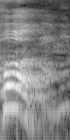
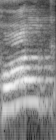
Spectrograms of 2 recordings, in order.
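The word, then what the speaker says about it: folk: আমরা এখানে ফক, এই FOL কে ফক, এ ফল্ক না বলে ফক কেন বললাম, কে বলতে পারবেন?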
